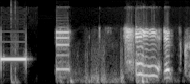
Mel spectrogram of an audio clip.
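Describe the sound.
A voicemail beep sounds as one steady, mid-pitched electronic tone lasting about half a second, loud and clean, then after a short pause a person starts speaking.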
